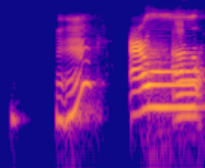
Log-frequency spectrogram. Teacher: sempurnakan domahnya dengan memajukan bibir.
